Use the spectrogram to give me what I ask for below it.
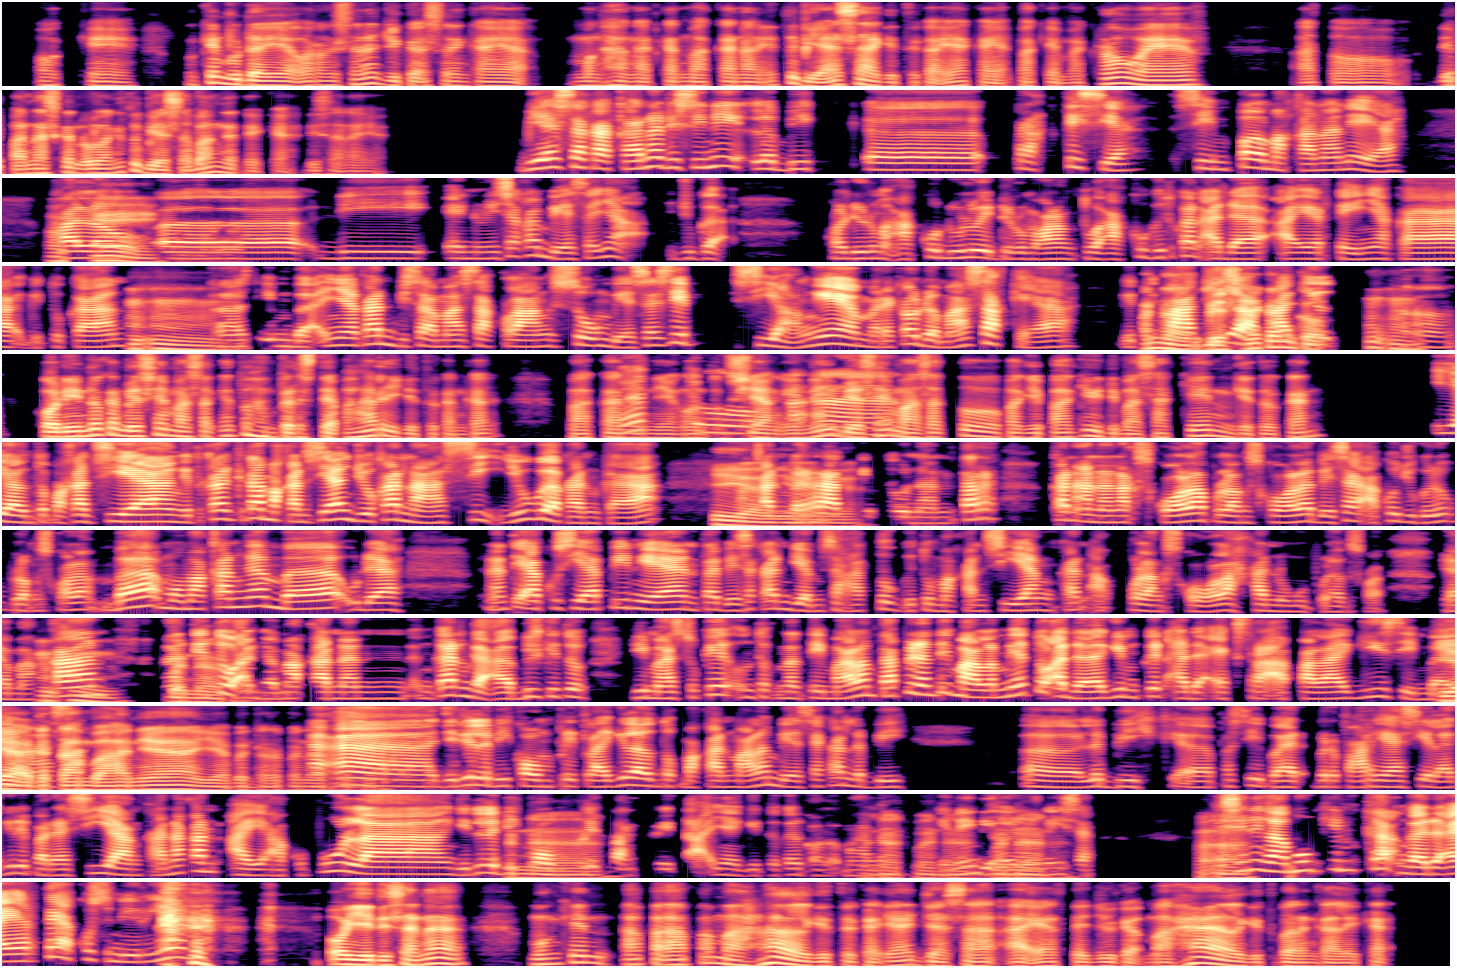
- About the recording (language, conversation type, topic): Indonesian, podcast, Bagaimana tradisi makan bersama keluarga di rumahmu?
- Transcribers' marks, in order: in English: "microwave"; other background noise; unintelligible speech; chuckle; stressed: "mahal"; stressed: "mahal"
